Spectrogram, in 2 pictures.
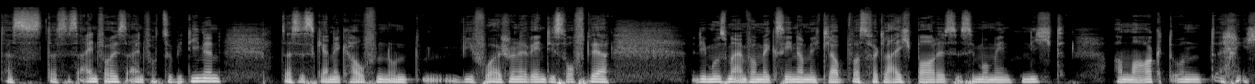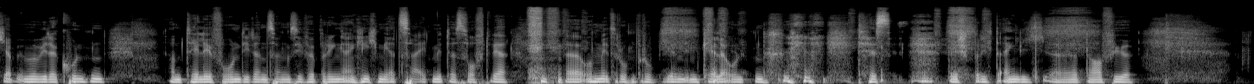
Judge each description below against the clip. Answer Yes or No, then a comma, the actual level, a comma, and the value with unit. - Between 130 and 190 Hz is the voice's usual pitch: No, low, 115 Hz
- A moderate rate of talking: Yes, average, 160 wpm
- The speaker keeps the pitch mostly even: Yes, narrow, 1.3 semitones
